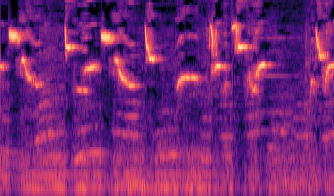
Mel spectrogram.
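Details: Canary song meant to rile rival birds, here a loose run of separate high whistled slurs and chirps, some rising and some falling, spaced by short pauses over a faint low background hum.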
